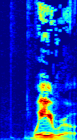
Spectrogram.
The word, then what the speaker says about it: Weiro: I always mispronounce. Wayro? Wayro.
